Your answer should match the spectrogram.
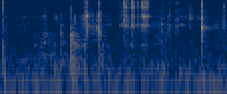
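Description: Small plastic Lego pieces clicking and clattering as fingers handle a Lego container, with a few light clicks and a brief rattle past the middle.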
